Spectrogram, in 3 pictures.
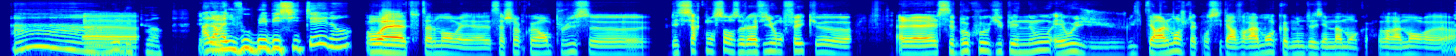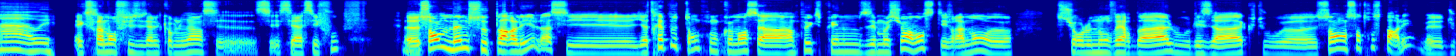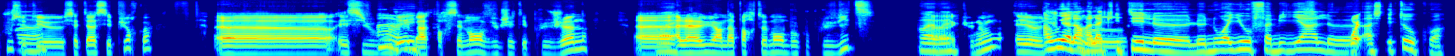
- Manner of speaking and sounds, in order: drawn out: "Heu"
- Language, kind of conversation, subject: French, unstructured, Quels souvenirs d’enfance te rendent encore nostalgique aujourd’hui ?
